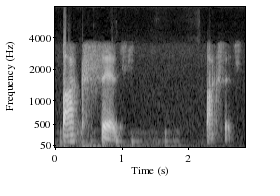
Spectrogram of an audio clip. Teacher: 就是复数，在结尾时候的这个浊音也会给它轻化了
